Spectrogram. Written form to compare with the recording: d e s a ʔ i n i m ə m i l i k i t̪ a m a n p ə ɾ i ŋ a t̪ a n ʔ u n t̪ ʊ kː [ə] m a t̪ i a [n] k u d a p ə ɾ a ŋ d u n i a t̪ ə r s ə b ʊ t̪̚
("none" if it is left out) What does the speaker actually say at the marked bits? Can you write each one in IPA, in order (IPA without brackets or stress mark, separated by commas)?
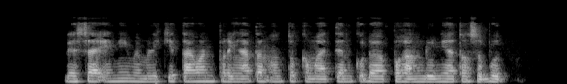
ə, n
